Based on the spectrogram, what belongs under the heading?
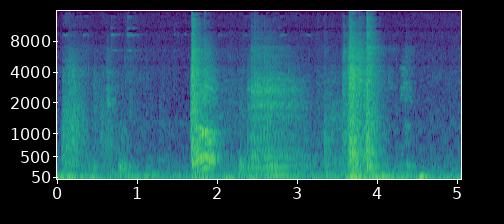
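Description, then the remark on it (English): A female dog makes restless noises by a door as if needing to go outside to relieve herself, a few short whines and scuffling bursts spaced over several seconds, moderately loud, with no one talking. “I think one of the dogs is by the door making noises like she's going to shit, so.”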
